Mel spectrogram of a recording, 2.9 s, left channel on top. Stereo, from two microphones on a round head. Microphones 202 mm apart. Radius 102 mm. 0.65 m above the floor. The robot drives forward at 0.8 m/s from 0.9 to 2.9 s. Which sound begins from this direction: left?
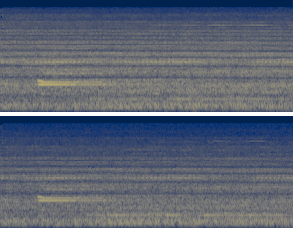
A helicopter, at 0.0 s.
